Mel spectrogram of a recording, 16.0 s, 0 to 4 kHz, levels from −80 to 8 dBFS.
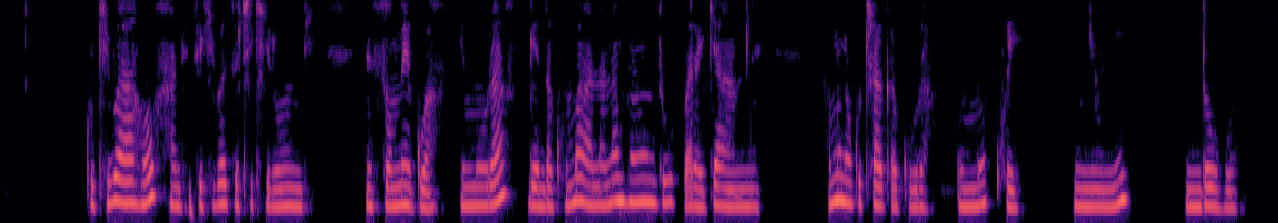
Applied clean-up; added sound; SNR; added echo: none; none; none; none.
